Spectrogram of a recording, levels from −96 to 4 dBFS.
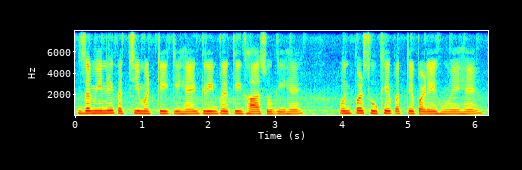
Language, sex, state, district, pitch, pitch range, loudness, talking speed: Hindi, female, Uttar Pradesh, Lucknow, 210 Hz, 200-230 Hz, -16 LUFS, 165 wpm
